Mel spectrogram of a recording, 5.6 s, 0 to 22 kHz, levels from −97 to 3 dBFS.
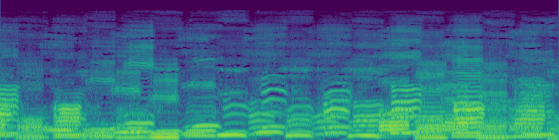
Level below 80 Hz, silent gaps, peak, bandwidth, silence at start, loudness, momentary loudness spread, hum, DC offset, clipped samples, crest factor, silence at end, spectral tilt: -34 dBFS; none; -2 dBFS; 11 kHz; 0 s; -18 LUFS; 6 LU; none; under 0.1%; under 0.1%; 14 dB; 0 s; -8 dB/octave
